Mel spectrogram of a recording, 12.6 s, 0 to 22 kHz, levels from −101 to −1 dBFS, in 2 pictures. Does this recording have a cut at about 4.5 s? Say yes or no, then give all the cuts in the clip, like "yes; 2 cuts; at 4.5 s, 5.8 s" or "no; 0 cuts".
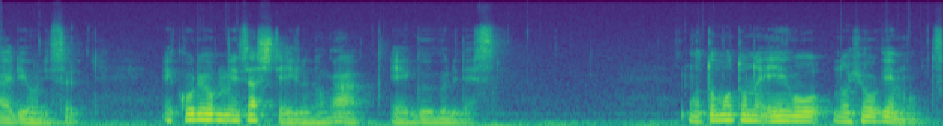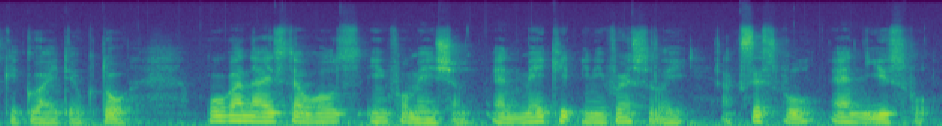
yes; 1 cut; at 4.5 s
